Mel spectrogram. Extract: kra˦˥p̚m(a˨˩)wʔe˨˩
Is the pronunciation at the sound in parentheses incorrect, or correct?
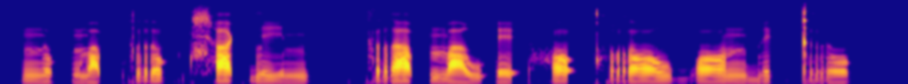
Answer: correct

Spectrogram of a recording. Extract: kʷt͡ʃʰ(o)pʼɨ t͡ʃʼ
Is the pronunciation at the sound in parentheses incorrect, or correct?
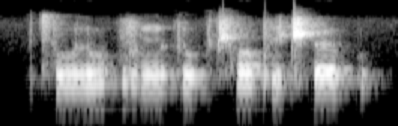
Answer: correct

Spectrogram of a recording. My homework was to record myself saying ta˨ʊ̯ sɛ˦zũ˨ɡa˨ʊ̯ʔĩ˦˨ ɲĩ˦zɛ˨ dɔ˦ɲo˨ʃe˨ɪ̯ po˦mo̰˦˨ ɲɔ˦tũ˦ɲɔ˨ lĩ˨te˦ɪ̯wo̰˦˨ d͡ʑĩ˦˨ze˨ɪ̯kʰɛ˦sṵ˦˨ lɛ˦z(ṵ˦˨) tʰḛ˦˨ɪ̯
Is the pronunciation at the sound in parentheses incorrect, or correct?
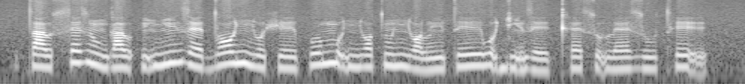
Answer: incorrect: u˦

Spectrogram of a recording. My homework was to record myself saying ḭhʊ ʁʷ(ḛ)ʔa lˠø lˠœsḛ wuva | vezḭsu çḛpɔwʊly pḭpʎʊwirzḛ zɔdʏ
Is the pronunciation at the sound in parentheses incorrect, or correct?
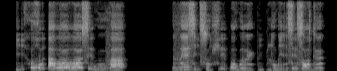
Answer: incorrect: ḭ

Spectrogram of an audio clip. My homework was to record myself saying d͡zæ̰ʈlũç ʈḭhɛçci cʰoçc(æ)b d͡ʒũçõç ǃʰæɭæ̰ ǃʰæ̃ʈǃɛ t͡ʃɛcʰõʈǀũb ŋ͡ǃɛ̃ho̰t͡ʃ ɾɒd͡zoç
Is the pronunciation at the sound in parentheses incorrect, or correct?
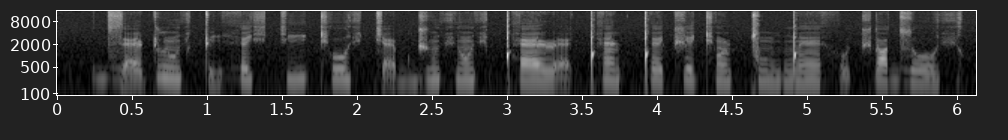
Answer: incorrect: æ̰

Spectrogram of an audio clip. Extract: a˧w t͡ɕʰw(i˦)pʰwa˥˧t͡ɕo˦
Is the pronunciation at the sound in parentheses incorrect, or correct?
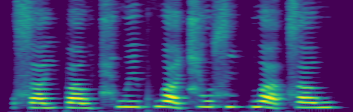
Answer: incorrect: e˦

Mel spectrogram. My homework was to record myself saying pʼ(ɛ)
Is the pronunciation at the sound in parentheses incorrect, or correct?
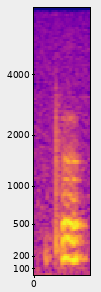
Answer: incorrect: ə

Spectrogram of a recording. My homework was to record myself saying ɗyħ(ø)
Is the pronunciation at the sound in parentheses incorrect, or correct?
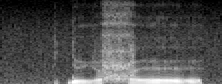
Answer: correct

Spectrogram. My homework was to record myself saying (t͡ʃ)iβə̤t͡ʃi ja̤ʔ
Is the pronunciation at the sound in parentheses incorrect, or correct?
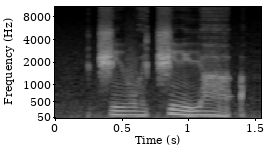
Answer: correct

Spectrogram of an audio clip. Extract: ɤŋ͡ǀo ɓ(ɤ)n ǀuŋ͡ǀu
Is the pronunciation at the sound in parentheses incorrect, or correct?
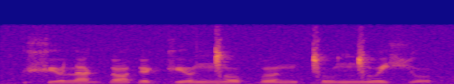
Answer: correct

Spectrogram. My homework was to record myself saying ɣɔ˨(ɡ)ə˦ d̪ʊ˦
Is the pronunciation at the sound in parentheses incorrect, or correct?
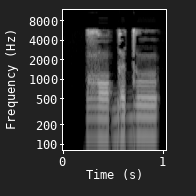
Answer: correct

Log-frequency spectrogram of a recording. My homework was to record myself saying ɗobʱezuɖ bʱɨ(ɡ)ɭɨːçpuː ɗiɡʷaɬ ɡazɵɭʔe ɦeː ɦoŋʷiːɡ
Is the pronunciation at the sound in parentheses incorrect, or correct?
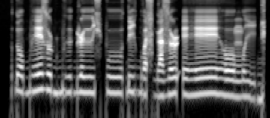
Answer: correct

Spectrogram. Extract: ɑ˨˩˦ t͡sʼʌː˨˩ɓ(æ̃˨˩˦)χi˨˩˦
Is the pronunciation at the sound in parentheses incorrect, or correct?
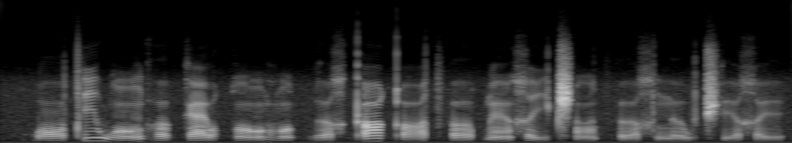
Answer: incorrect: ɛ̃˨˩˦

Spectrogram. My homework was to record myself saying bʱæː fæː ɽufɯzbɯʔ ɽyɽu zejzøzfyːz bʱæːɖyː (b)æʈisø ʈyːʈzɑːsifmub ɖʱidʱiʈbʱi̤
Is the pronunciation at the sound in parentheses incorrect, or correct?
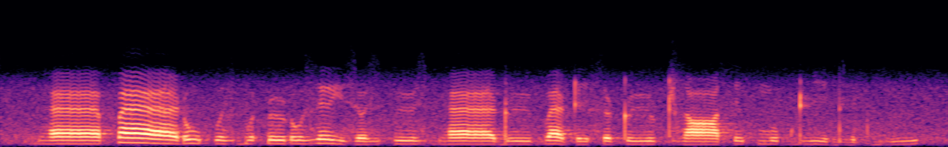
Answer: correct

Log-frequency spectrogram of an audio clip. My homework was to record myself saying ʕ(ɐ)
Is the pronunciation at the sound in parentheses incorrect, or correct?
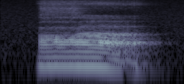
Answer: incorrect: a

